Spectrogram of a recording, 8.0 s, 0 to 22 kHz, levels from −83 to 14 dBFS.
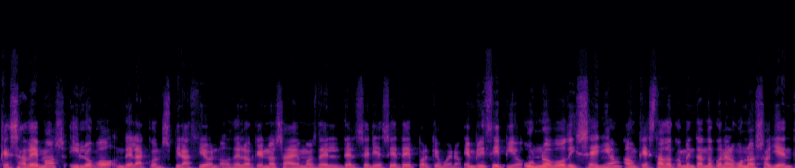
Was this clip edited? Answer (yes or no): no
